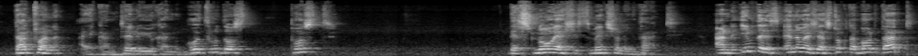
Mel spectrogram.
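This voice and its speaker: A Kenyan man hosting online political commentary, speaking emphatically and deliberately and repeating points for stress. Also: sits high, fairly bright tone. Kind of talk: political news commentary to camera.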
